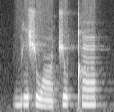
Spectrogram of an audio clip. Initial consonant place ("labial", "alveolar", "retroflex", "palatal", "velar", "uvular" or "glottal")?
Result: labial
